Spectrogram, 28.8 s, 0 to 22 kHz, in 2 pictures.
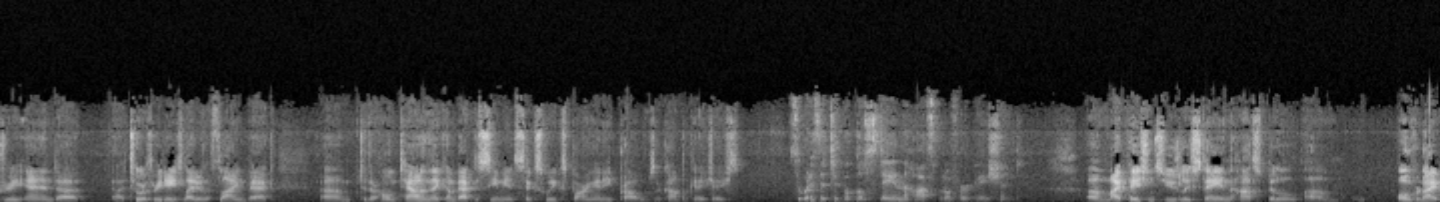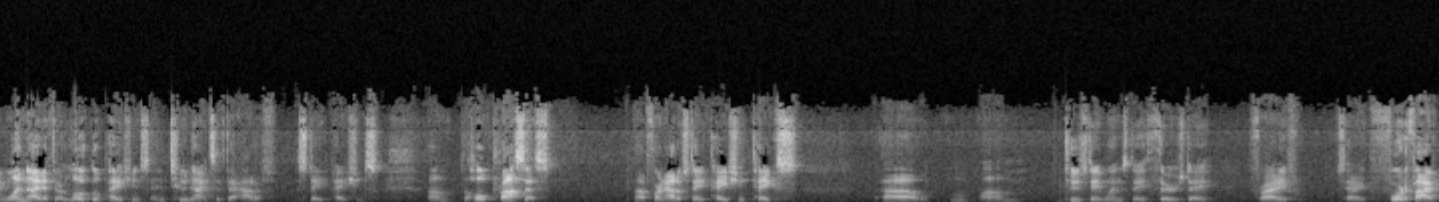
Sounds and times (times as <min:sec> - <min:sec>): Speech: 0:00.0 - 0:10.2, 0:10.9 - 0:13.4, 0:14.0 - 0:20.0, 0:20.7 - 0:22.4, 0:23.2 - 0:28.7
Inside, small room: 0:00.0 - 0:28.7.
